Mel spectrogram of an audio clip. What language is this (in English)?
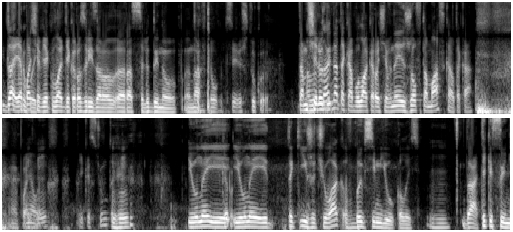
Ukrainian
